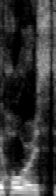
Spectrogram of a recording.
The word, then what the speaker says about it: hoarse: Today I am horse, que se escribe H-O-A-R-S-E. Y se pronuncia igual que caballo.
